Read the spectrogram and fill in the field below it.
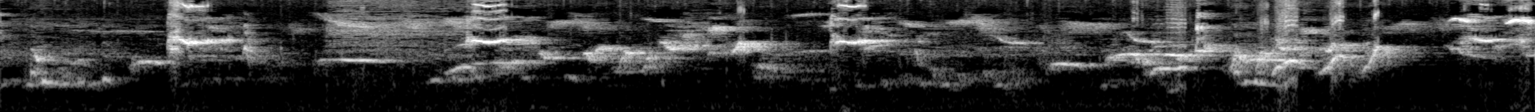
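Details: Mating lure rencetan of a white-rumped shama: bursts of mixed whistles and buzzy chatter in short phrases, punctuated by sharp snapping clicks.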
